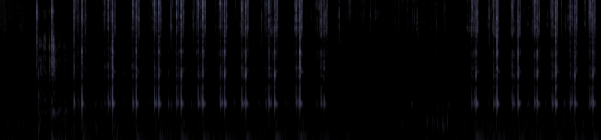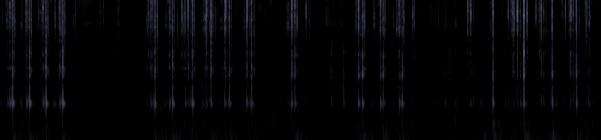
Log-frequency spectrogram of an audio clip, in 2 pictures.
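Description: Keycaps being pried one by one off a SteelSeries Apex Pro TKL keyboard with a keycap puller, and set down on the desk: a run of sharp little plastic clicks, about two a second, in three spells with short pauses between.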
